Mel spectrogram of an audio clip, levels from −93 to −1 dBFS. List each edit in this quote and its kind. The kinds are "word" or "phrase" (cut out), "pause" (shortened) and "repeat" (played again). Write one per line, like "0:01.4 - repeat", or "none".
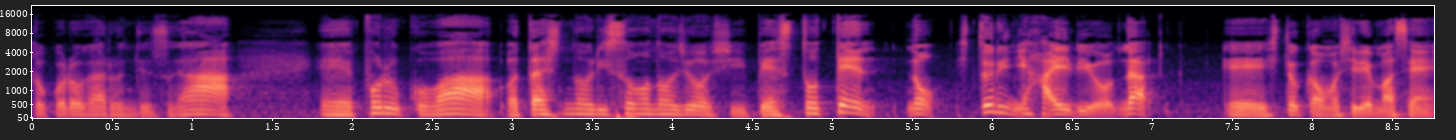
none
